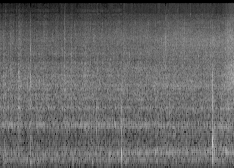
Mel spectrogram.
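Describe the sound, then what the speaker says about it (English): Beef tips sizzle steadily as they brown in a hot pressure cooker pot, a dense crackling hiss with occasional louder pops and small clinks. "We're going to get them in there and fry them, brown them up."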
